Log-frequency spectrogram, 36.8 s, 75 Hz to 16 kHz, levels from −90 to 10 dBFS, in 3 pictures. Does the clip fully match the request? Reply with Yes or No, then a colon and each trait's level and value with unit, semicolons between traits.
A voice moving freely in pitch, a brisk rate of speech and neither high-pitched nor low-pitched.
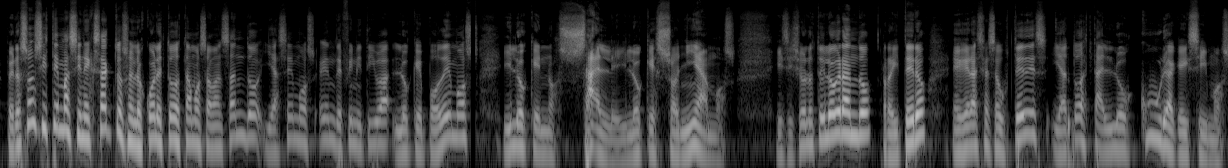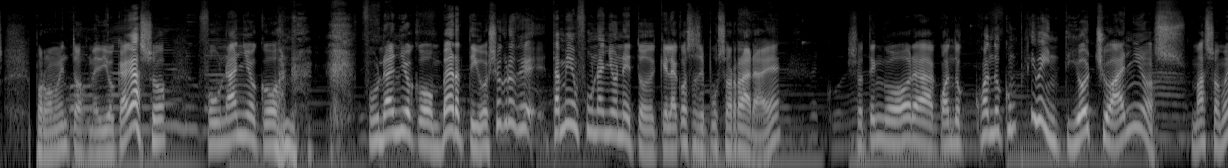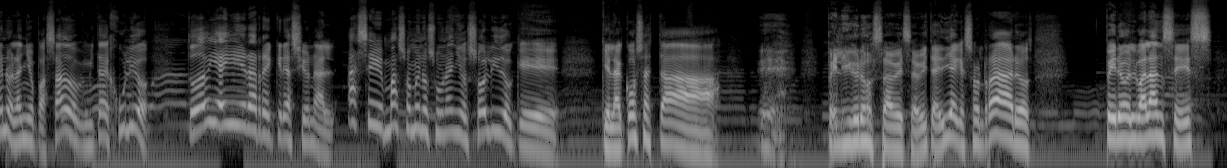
Yes: wide, 7.6 semitones; fast, 195 wpm; medium, 165 Hz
